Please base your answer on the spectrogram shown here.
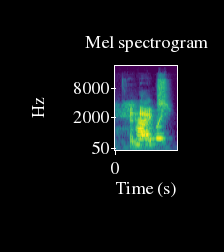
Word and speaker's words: indict: Indicts. Indicts, yes. Indicts, yeah. Indicts. Indicts. Indicts. The C is silent.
